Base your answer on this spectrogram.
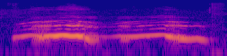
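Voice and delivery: high, silly hippo call; a friendly hippo calling out, pitched high; hippo noise. Acted. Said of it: "And the hippo goes".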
